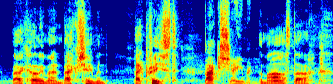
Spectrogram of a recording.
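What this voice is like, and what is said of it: Impression of Matt Berry's Douglas Reynholm. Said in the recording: “your impression ... starts talking like Matt Berry's character in the IT crowd. you know, Douglas Reynholm.”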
